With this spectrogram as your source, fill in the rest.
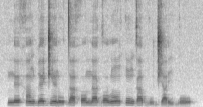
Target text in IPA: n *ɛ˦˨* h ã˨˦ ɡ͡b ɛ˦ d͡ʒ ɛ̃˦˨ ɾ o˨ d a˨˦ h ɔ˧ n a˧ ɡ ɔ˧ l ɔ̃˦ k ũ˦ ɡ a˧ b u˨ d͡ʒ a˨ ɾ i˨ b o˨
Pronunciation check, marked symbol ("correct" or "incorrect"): incorrect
